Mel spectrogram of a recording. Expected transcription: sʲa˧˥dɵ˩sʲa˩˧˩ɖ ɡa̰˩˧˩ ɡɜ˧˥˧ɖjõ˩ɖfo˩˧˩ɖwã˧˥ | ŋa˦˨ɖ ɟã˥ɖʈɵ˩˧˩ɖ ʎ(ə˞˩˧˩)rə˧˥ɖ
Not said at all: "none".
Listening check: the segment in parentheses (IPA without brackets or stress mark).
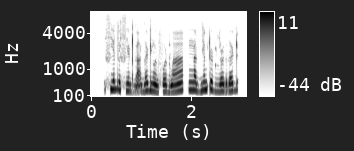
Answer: ə˞˩˧˩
